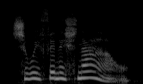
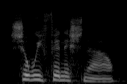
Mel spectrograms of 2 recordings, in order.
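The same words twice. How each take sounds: First: "Shall we finish now" pitched higher, NOW lifted as a real question; upward, uncertain intonation. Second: "Shall we finish now" with pitch falling to a final NOW; downward final intonation. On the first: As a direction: invite a response, voice up on NOW. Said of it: "a little more uncertainty". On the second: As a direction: make the question a decision, voice dropping through NOW. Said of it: "downward intonation ... sound much more final". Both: Shown as a demonstration.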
